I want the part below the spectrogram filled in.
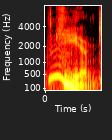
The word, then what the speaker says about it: Cian: Instead of Charles, they're naming him Cian, or Kian. Kian. C-I-A-N. It's pronounced Kian.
